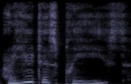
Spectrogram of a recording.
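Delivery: soft whispered question. A narrator's reading. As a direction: whisper it timidly. Timid question after murmur.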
